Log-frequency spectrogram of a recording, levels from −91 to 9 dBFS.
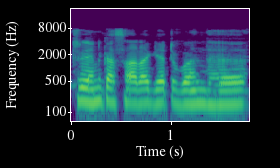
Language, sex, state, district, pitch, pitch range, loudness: Hindi, male, Bihar, Saharsa, 165 Hz, 155-170 Hz, -17 LUFS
